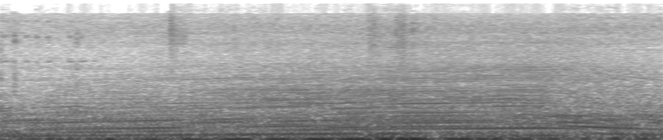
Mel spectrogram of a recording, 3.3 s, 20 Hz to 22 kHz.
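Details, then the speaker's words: BMW E90 335i with the N54 twin-turbo, chasing a boost pressure issue: full-throttle road-test pull to 6500 rpm, building boost well with a smooth, clean climbing note and no misfire or knock; a half-power icon came on afterward. "6500 arm pm guys she hauls ass I am putting this thing I'm putting the hammer down on it and she's pulling and she's building boost really really good"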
